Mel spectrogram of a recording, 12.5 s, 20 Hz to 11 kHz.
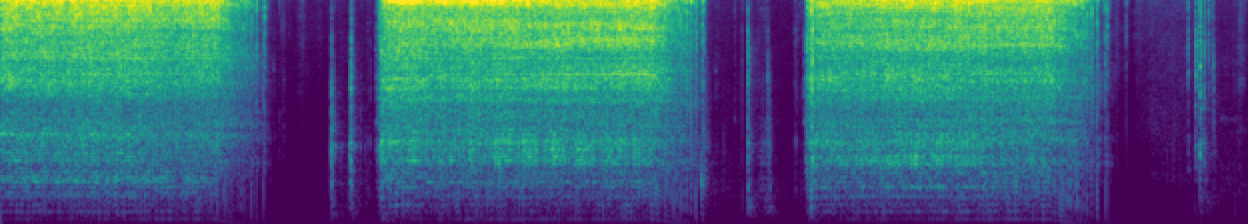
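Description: A power drill with a 7mm socket backs screws out of a 2007-2013 Chevrolet Silverado door panel, three loud, close whirring bursts of a few seconds each separated by short pauses.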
